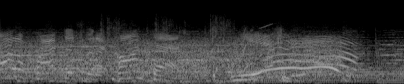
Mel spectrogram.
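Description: Cartoon soundtrack: background music mixed with wordless cries and exclamations from the characters, with several voices sliding up and down in pitch. It breaks off shortly before the end.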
